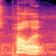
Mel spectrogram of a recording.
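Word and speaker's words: Pollet: We learned to pronounce that Howie's last name is Pullet.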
